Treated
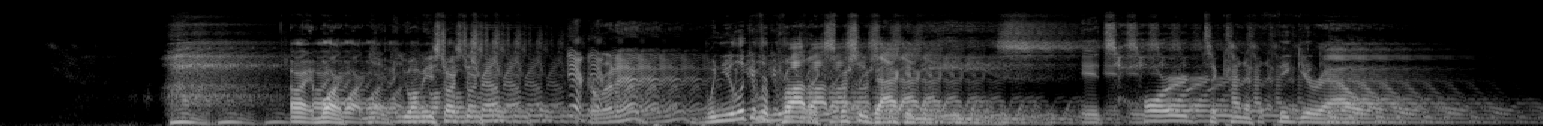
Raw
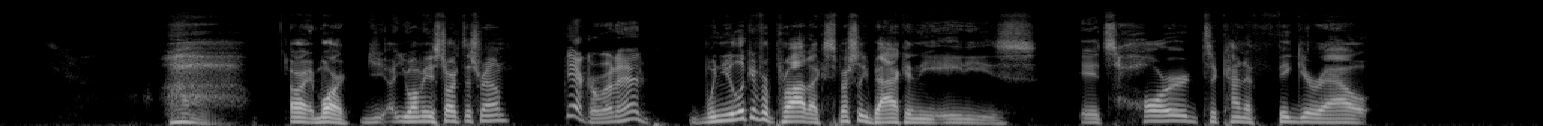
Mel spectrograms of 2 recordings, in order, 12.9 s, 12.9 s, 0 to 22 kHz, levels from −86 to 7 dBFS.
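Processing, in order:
echo with a time of its own for lows and highs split 500 Hz, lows 394 ms, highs 181 ms, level −6.5 dB

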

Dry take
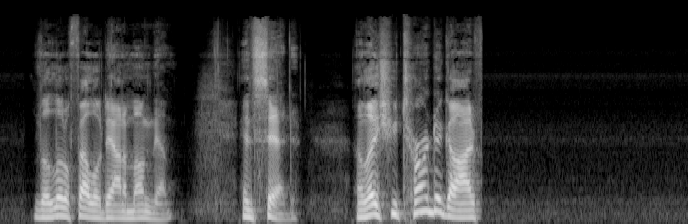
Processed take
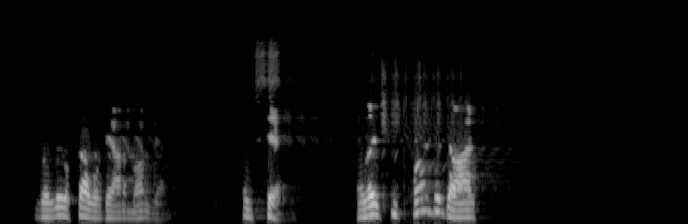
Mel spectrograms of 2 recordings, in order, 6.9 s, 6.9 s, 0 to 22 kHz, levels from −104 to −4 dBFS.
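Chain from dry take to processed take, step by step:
adaptive Wiener filter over 15 samples
low-pass filter 8,600 Hz
hum removal 219.8 Hz, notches 33
pitch vibrato 5 Hz 39 cents
gate on every frequency bin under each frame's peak −15 dB strong
bass and treble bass −5 dB, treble −6 dB
tuned comb filter 66 Hz, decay 0.64 s, harmonics all, mix 40%
delay with a high-pass on its return 138 ms, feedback 57%, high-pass 1,600 Hz, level −12.5 dB
expander for the loud parts 2.5 to 1, over −44 dBFS
level −3.5 dB

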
